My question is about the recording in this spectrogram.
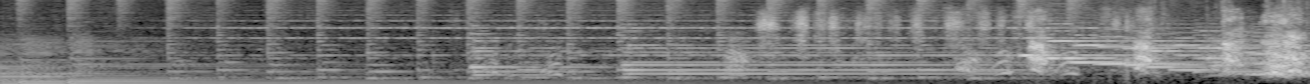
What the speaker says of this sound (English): Dog! I mean, dogs.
